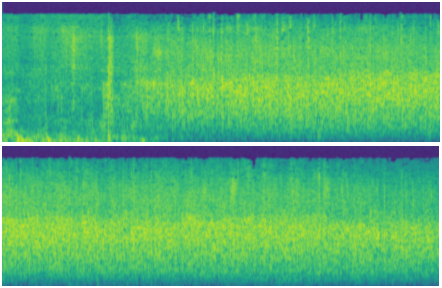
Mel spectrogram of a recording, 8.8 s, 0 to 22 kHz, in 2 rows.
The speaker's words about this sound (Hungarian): És tapsal köszönik meg a mai napon is a jelenlévő zarándokok Ferenc pápa áldását és az ő tanítását. Elég kevesen vannak jelen a 6. Pál teremben, de ez nem volt semmiféle akadály, hála Istennek.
